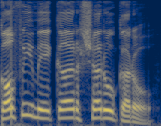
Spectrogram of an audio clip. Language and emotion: Gujarati, neutral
